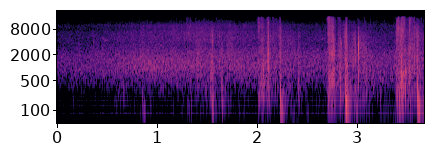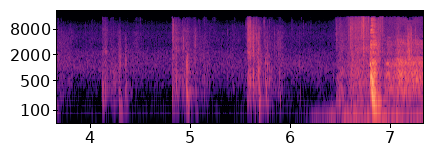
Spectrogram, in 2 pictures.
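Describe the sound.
Running footsteps of a person carrying someone else, many faint, evenly spaced footfalls in a steady rhythm, then a louder rush of noise at the end.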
